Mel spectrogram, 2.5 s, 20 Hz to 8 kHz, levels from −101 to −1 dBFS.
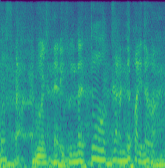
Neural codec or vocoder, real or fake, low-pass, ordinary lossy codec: codec, 16 kHz, 2 kbps, FreqCodec, smaller model; fake; none; none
